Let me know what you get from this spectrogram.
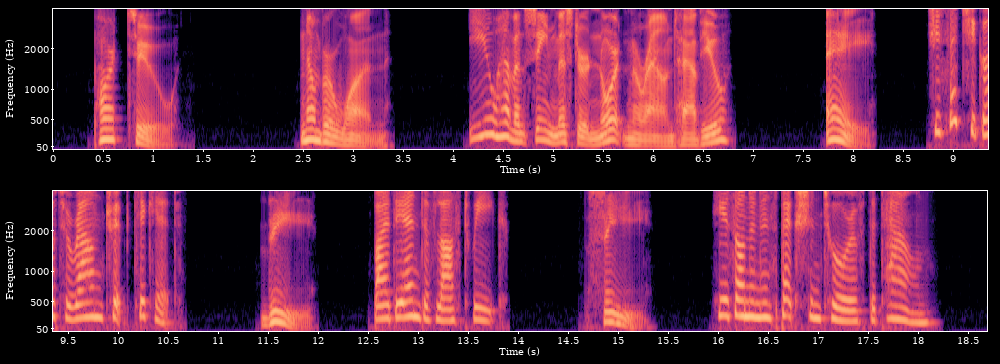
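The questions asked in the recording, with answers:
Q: You haven't seen Mr.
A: C: He is on an inspection tour of the town.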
